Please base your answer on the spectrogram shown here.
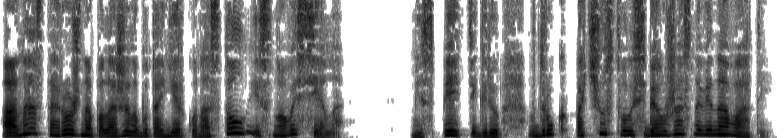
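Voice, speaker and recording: Lady reading a novel aloud, steady expressive narration, dry close mic. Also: mid-range voice, brisk, no echo. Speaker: audiobook narrator. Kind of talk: scripted narration.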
